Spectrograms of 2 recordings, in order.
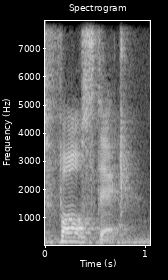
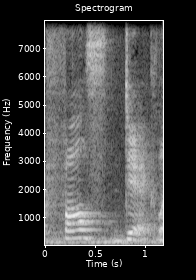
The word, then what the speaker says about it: Falstich: Sheer, I told you it's Falstick. – That's not how it's spelled. – Well, BJ yelled at us. – So it's spelled Falstich, though. – It's like false dick, like it's like a fake dick, you know, like a sex toy.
